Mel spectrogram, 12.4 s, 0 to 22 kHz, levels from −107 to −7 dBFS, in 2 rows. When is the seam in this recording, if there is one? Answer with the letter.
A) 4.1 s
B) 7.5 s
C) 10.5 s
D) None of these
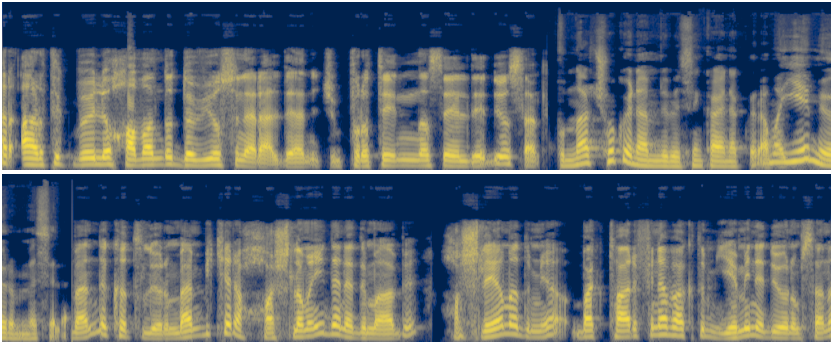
A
